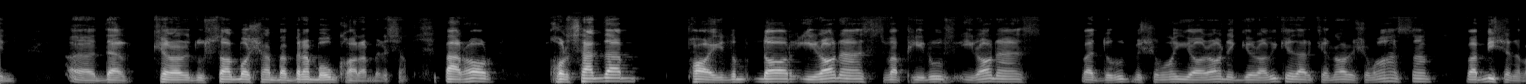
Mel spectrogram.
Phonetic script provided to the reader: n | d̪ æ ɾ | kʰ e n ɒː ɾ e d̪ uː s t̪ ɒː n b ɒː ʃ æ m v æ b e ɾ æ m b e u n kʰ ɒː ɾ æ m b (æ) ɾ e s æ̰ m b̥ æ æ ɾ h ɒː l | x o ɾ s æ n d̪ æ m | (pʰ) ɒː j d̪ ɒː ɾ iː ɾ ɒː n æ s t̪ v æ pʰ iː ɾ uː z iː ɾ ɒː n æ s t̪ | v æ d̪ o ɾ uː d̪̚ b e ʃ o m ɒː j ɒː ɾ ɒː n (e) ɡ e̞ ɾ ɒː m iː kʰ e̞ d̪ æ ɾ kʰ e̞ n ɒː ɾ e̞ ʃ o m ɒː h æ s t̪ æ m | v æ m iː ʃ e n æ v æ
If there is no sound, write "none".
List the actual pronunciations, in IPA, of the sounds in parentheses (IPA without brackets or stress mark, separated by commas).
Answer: e, pʰ, e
